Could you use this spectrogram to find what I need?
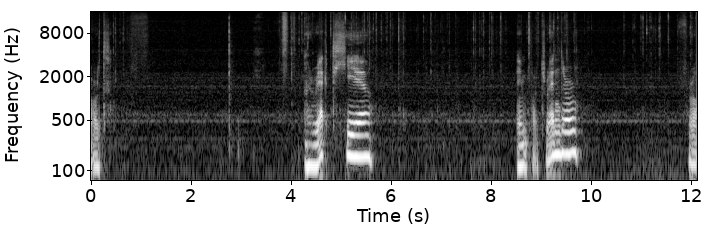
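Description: Keys tap on a keyboard.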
